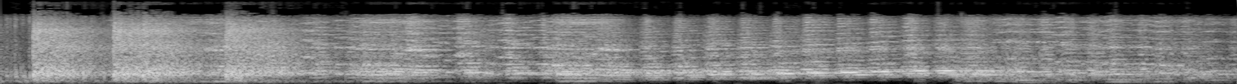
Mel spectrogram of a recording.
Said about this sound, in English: it's horses. Maybe some Apache Indians. No, maybe... no, I recognize them. It's Tonto and a Lone Ranger.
